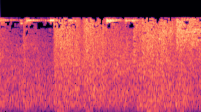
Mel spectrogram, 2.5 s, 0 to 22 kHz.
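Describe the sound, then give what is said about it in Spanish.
Automatic gunfire in a police shootout from the 1995 film Heat, a loud, dense barrage of rapid shots that runs continuously with no clear pauses. “Neil corre. Vincent se asoma y dispara.”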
